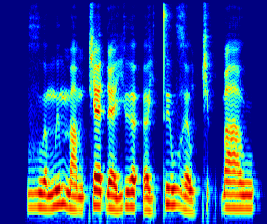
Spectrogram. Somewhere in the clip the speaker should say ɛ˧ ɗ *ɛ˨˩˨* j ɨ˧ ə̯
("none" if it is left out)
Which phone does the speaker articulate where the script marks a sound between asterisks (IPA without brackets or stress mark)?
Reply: ɛ˨˩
